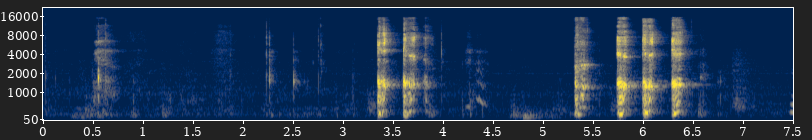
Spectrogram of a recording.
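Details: Young boy coughing on purpose despite being told to stop: short, forced coughs in two quick clusters of three or four; voluntary cough.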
